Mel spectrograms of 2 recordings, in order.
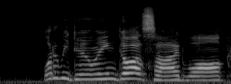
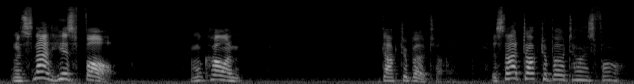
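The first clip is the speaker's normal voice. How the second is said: ordinary talk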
